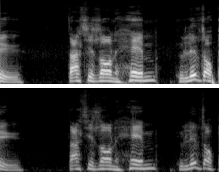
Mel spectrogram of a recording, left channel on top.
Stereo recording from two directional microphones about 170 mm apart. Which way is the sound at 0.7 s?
35° left (ahead or behind).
